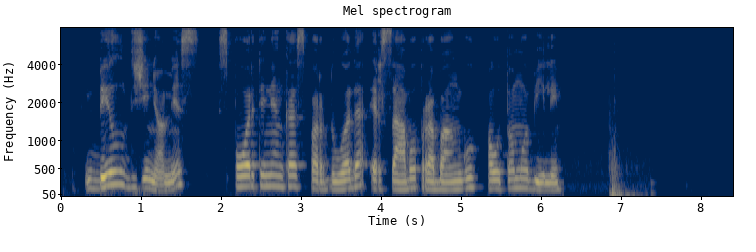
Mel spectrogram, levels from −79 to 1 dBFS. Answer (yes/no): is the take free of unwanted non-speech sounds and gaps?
no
